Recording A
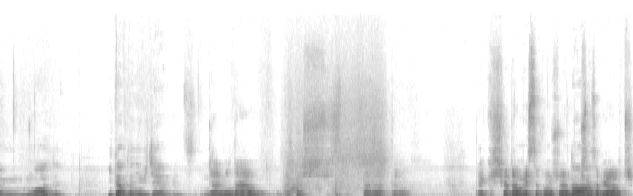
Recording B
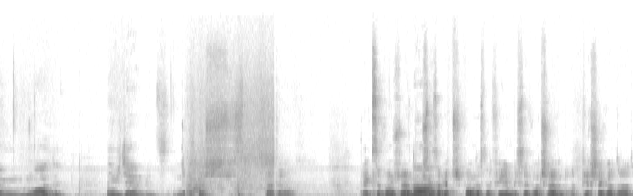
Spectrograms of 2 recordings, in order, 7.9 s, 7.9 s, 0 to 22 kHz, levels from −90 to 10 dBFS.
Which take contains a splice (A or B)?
B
